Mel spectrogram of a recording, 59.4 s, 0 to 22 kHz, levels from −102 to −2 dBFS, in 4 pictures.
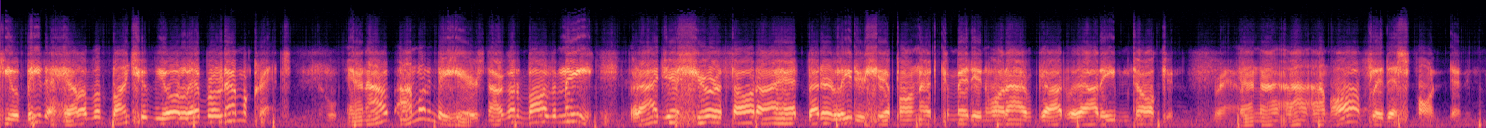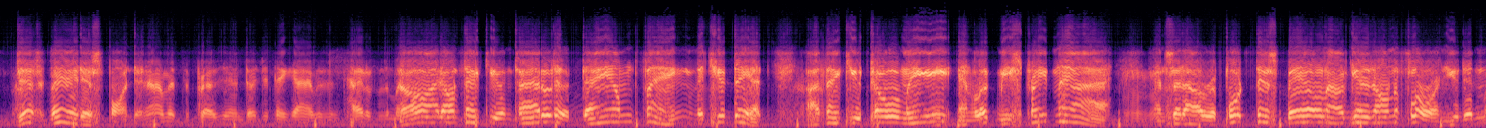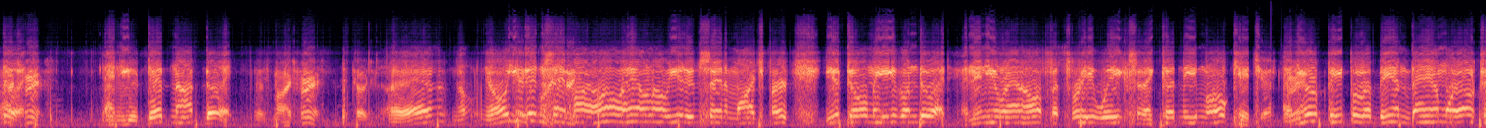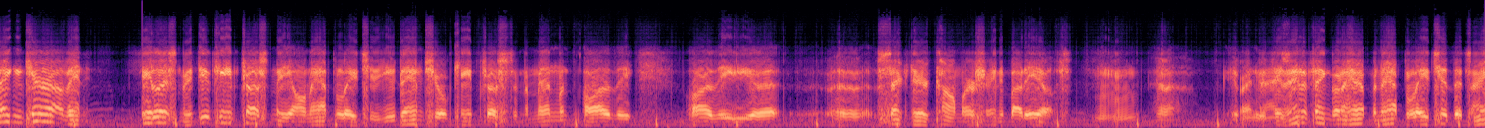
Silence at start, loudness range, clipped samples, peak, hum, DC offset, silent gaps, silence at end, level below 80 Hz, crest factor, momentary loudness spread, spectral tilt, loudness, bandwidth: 0 s; 5 LU; under 0.1%; -6 dBFS; none; under 0.1%; none; 0 s; -50 dBFS; 14 dB; 11 LU; -5.5 dB/octave; -18 LUFS; 11.5 kHz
